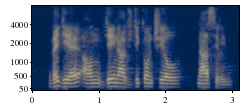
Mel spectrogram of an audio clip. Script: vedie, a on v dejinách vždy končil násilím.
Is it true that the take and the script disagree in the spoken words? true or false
false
